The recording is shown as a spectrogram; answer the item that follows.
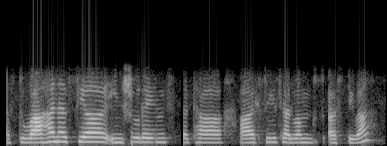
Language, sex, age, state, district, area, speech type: Sanskrit, female, 18-30, Karnataka, Belgaum, urban, conversation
